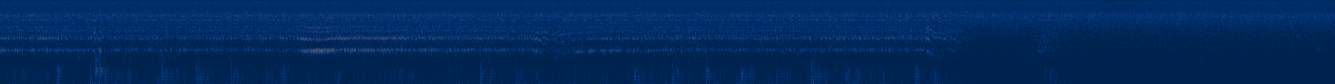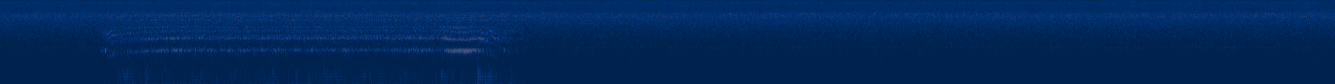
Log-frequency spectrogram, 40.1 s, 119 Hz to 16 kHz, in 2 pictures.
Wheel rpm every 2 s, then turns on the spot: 230, 230, 230, 230, 220, 230, 230, 110, 0, 0, 0, 140, 230, 220, 40, 0, 0, 0, 0, 0.
none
